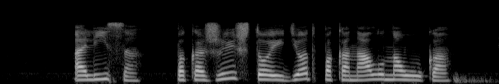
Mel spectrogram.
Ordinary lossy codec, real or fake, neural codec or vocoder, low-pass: MP3, 64 kbps; real; none; 7.2 kHz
